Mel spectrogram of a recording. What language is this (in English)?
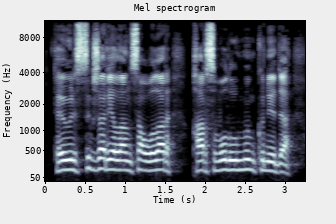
Kazakh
